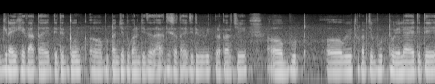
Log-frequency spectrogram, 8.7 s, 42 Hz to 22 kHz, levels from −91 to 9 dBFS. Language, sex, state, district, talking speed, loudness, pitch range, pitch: Marathi, male, Maharashtra, Pune, 165 wpm, -16 LUFS, 110-115 Hz, 115 Hz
